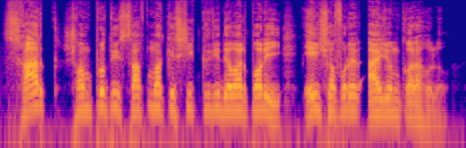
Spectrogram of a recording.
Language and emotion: Bengali, neutral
